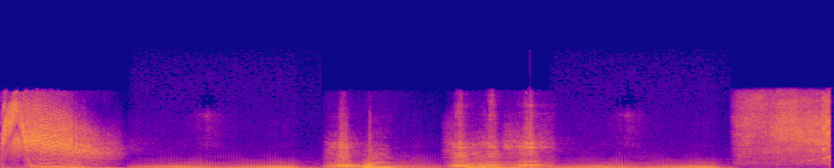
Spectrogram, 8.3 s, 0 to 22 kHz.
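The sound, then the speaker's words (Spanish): A lightsaber sound effect, made by combining recordings of a 35 mm projector motor, a television tube and a microphone in front of a loudspeaker, ignites with a loud hissing burst, holds a steady buzzing electric hum broken by two sweeping swings, then snaps off with another bright, hissy burst. “Todo eso lo juntó y salió el clásico sonido de sable láser”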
